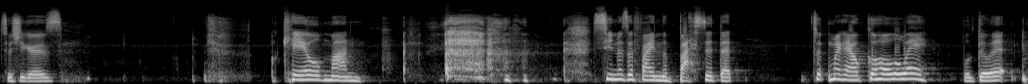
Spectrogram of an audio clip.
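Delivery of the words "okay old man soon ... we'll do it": put-on strong loud Irish accent. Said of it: "It's Irish".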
